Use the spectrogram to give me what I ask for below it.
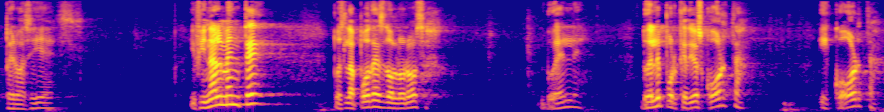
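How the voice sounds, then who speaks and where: A man with a Mexican Spanish accent preaching a sermon, animated, asking the congregation questions and acting out little dialogues. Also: on the high side, creaky, in a large hall.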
